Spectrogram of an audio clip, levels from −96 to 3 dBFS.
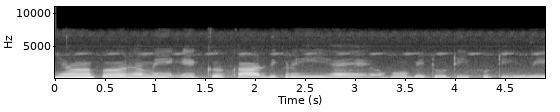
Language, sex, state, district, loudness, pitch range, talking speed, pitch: Hindi, female, Bihar, West Champaran, -14 LUFS, 210-220 Hz, 160 wpm, 215 Hz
